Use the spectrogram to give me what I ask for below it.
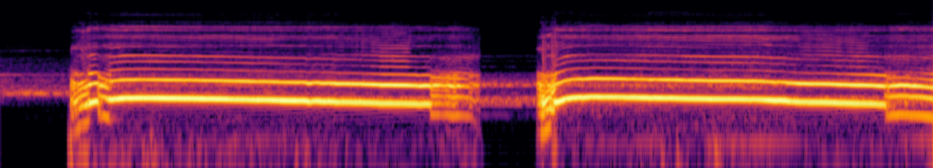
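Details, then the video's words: Two long dog howls, each about three seconds, rising briefly at the start, holding a level, mournful tone, then dropping off, separated by a short quiet pause. "Dog Howl to make your Dogs Howling"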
